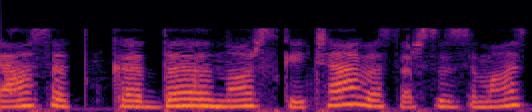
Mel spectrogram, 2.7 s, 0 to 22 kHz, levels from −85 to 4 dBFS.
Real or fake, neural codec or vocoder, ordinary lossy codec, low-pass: real; none; AAC, 24 kbps; 19.8 kHz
